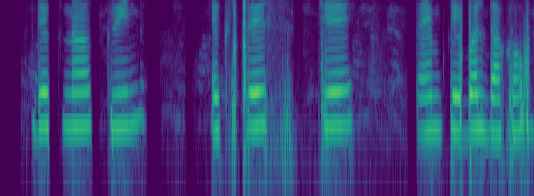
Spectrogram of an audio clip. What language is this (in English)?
Marathi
